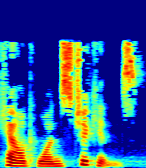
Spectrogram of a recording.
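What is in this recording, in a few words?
"count ones chickens", English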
